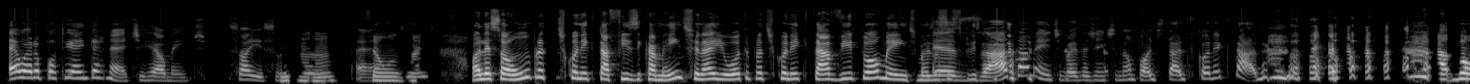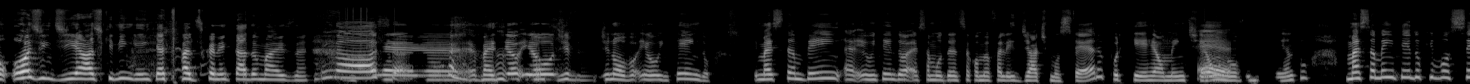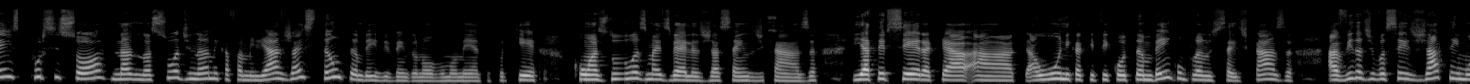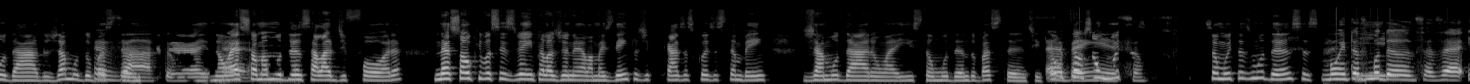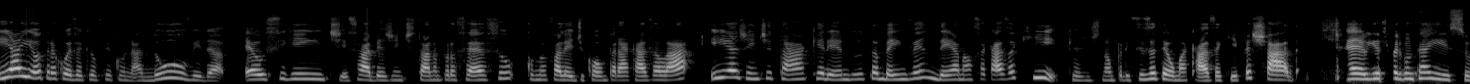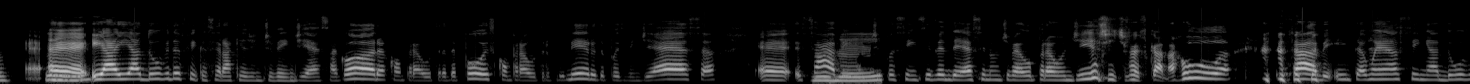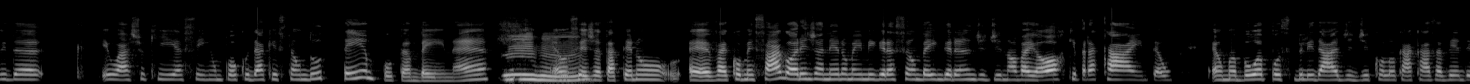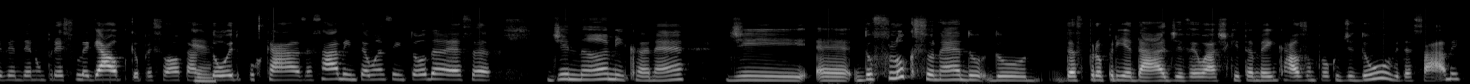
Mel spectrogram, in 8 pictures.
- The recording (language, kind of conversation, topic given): Portuguese, advice, Como posso saber se devo confiar na minha própria decisão em uma escolha importante agora?
- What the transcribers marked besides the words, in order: distorted speech; tapping; laugh; laugh; drawn out: "eh"; chuckle; static; laugh; sniff; sniff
